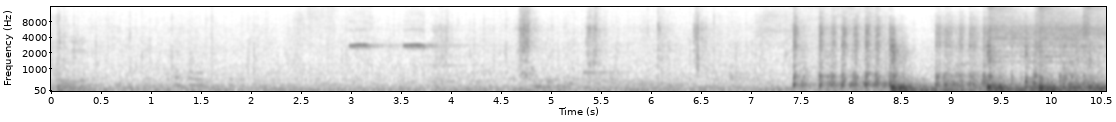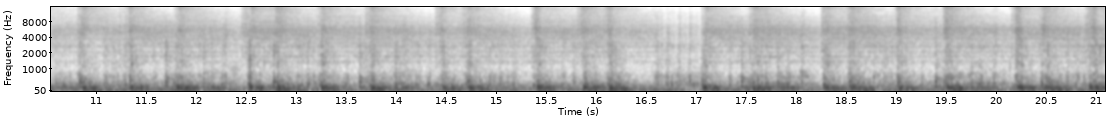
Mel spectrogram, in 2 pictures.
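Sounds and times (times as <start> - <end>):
marching snare and bass drums: 7.4 - 21.0
snare drum roll: 7.4 - 21.0.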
